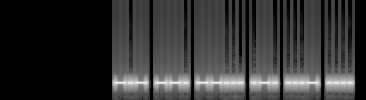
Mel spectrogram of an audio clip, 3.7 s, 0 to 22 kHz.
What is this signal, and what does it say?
Morse code, heard as a keyed tone, about 36 wpm, 700 Hz. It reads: KG7RVH
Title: USA Call Signs - 6 Characters - 4x Character Spacing - 35wpm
